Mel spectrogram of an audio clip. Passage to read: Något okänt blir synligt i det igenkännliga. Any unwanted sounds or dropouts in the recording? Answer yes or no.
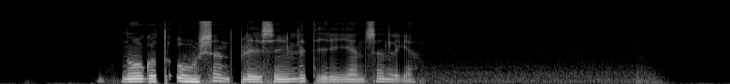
no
